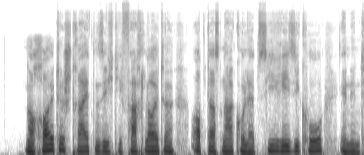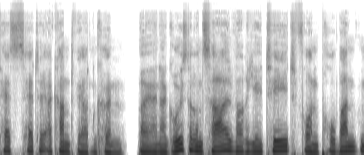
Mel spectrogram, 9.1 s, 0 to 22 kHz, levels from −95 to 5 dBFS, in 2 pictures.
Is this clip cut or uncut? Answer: cut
